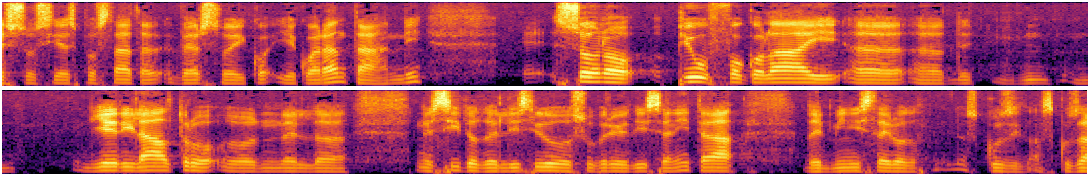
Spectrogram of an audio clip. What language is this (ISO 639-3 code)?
ita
